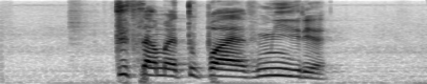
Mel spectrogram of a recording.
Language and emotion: Russian, angry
